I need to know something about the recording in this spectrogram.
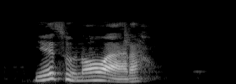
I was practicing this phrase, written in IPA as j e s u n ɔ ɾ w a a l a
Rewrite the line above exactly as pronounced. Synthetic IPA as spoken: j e s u n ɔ w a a ɾ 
